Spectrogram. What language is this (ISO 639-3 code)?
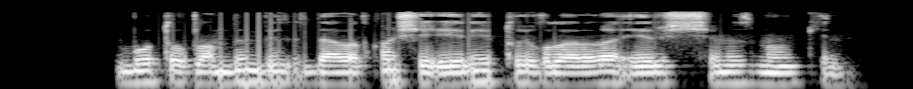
uig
